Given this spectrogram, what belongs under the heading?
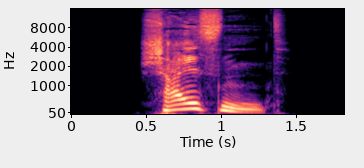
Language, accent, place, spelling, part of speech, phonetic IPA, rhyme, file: German, Germany, Berlin, scheißend, verb, [ˈʃaɪ̯sn̩t], -aɪ̯sn̩t, De-scheißend.ogg
- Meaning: present participle of scheißen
